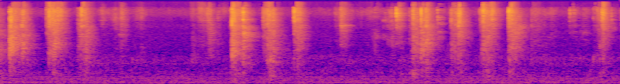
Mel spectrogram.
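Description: A tarot card deck being shuffled in quick, faint, papery riffles, burst after burst, close by with no talking.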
